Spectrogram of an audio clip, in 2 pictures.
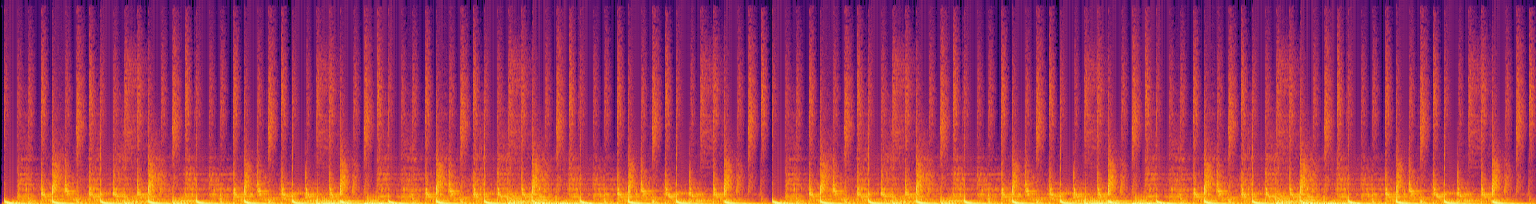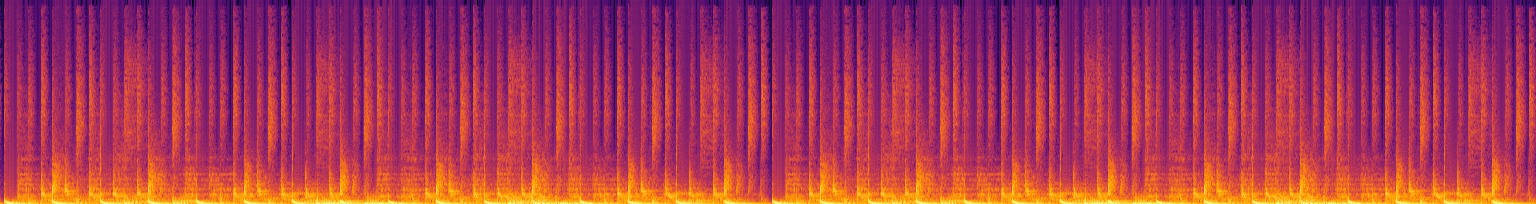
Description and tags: Looping beat for background music
electronic, electro, music, Tempo, Beat, dance, techno, Background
